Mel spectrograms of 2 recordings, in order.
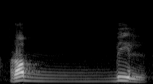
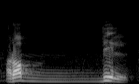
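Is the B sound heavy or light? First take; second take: heavy; heavy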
